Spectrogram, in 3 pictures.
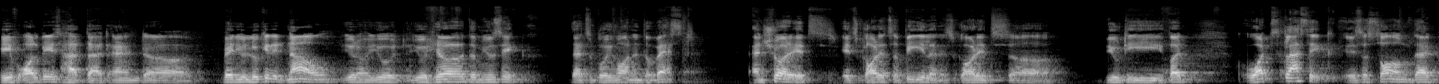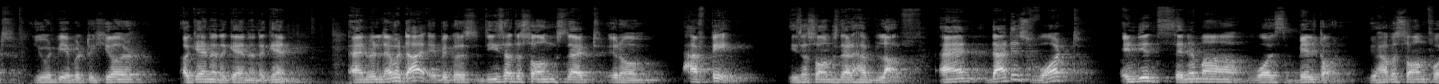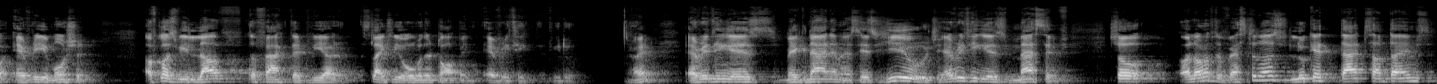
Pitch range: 105-130 Hz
